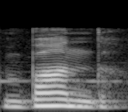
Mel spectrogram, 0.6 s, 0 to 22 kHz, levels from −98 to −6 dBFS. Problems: constant background noise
